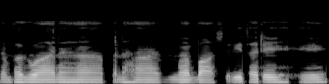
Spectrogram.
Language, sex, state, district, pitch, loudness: Chhattisgarhi, male, Chhattisgarh, Bastar, 110 Hz, -18 LUFS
